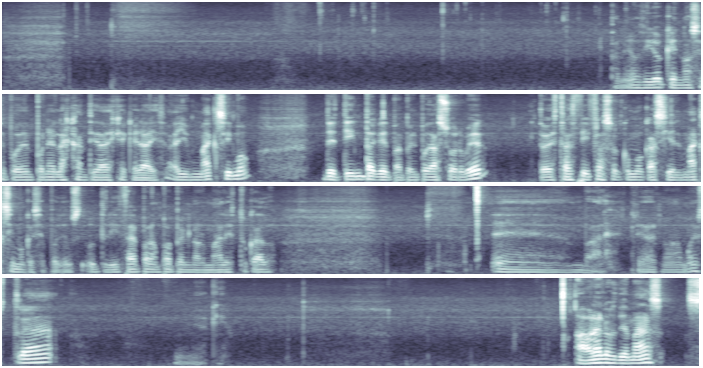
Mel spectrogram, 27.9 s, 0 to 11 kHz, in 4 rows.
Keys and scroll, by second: 0.9 super+Tab, 3.2 6, 3.5 0, 3.7 Tab, 4.4 4, 4.8 Tab, 26.9 super+Tab.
